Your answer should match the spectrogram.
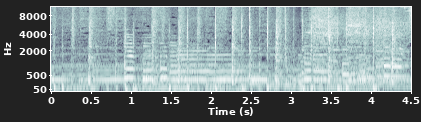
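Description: Live jazz band playing an instrumental: a hollow-body electric guitar carries a single-note melody over drum kit and bass guitar.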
